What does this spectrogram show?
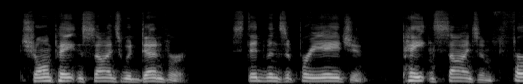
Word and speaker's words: Stidham: Snydam. First series, Broncos got the kickoff. Begin with a handoff. It'll be good for 2 yards. So it's pronounced Stidham, okay? Stidham.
